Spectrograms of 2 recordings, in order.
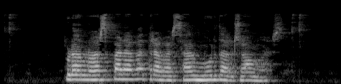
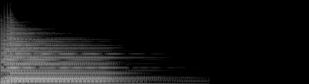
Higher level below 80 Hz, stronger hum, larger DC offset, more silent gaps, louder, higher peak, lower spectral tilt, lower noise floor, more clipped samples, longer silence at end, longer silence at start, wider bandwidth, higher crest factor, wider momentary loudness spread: second, -60 dBFS vs -50 dBFS; neither; neither; neither; first, -20 LUFS vs -27 LUFS; first, -6 dBFS vs -10 dBFS; about the same, -5.5 dB/octave vs -5.5 dB/octave; second, -60 dBFS vs under -90 dBFS; neither; second, 0.6 s vs 1.7 s; first, 0.65 s vs 0 s; second, 11.5 kHz vs 17 kHz; about the same, 16 dB vs 20 dB; second, 10 LU vs 20 LU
